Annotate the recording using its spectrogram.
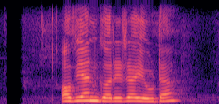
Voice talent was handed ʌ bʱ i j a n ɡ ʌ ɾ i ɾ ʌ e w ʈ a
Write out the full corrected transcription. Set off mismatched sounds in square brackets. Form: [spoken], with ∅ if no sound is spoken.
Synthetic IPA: ʌ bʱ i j a n ɡ ʌ ɾ [e] ɾ ʌ e w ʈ a

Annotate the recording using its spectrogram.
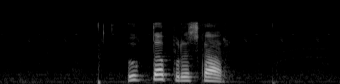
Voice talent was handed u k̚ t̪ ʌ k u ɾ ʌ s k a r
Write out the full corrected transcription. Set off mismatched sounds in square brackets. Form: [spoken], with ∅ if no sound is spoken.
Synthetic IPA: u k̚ t̪ ʌ [p] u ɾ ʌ s k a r

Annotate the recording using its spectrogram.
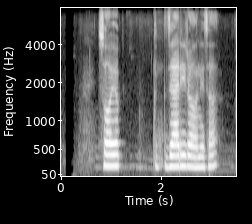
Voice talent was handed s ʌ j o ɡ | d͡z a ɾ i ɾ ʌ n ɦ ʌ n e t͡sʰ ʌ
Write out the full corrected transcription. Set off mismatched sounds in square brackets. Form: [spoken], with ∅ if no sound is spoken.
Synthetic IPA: s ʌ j o ɡ | d͡z a ɾ i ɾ ʌ [∅] ɦ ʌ n e t͡sʰ ʌ

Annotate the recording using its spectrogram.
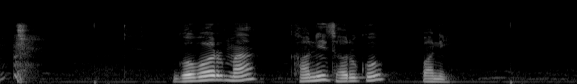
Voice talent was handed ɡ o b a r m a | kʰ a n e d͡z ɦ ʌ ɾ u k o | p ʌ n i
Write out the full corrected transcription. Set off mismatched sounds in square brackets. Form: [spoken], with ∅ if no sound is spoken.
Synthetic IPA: ɡ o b [ʌ] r m a | kʰ [ʌ] n [i] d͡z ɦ ʌ ɾ u k o | p ʌ n i

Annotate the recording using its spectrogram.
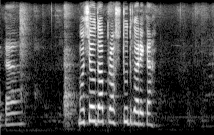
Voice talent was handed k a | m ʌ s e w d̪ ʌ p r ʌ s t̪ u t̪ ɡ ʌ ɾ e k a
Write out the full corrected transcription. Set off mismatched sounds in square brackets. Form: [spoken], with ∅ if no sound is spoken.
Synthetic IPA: k a | m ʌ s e w d̪ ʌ p r ʌ s t̪ u t̪ ɡ ʌ ɾ e k a

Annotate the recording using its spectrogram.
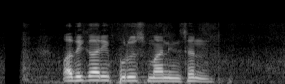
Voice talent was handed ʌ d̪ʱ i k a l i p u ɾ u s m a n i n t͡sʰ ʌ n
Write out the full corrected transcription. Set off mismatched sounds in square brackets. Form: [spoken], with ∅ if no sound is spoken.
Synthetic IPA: ʌ d̪ʱ i k a [ɾ] i p u ɾ u s m a n i n t͡sʰ ʌ n

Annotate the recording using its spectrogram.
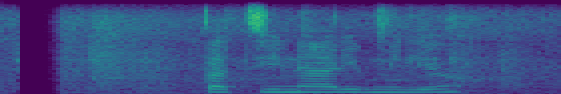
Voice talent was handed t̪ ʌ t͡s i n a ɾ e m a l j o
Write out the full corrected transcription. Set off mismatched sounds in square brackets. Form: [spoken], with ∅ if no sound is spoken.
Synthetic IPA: t̪ ʌ t͡s i n a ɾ [i] m [i] l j o

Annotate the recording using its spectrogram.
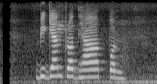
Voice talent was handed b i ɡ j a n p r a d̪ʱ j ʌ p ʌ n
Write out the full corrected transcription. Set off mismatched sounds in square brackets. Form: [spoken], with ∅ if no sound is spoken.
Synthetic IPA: b i ɡ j a n p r [ʌ] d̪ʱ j [a] p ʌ n

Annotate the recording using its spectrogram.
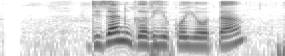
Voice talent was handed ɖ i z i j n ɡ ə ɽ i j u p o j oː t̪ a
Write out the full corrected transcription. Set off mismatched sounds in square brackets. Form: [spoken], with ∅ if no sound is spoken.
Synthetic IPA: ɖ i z [a] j n ɡ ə [ɾ] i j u [k] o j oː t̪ a

